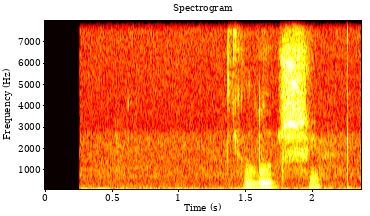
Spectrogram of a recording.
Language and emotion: Russian, neutral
